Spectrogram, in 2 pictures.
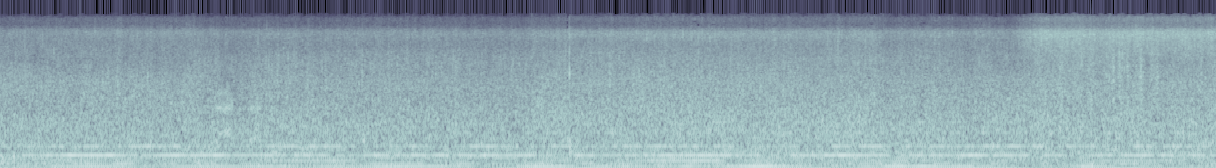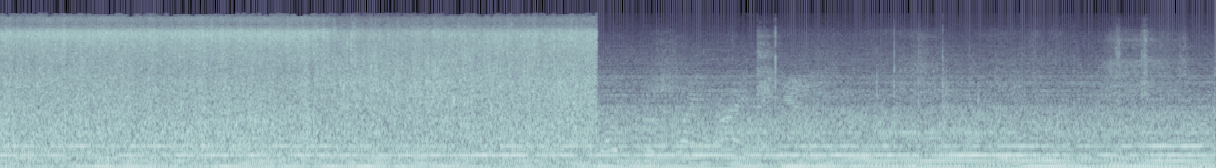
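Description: Ambient background music with long held tones over the steady rush of a creek. The water noise cuts off suddenly about three-quarters of the way through, leaving the music.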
